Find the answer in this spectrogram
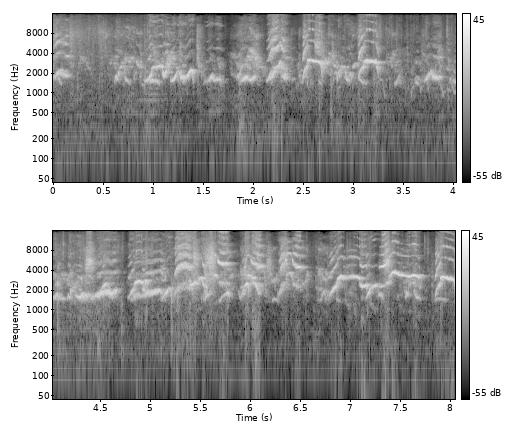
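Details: Cockatiels in captivity, sound played to stimulate breeding and production: dense overlapping chatter of warbling whistles and harsh squawks, several birds calling at once with short pauses.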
